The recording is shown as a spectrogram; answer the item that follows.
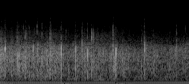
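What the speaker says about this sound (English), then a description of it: "We'll give him a round of applause" An audience gives an author a short, moderate round of applause in a conference room. The clapping is fairly even and steady over a low background hum.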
